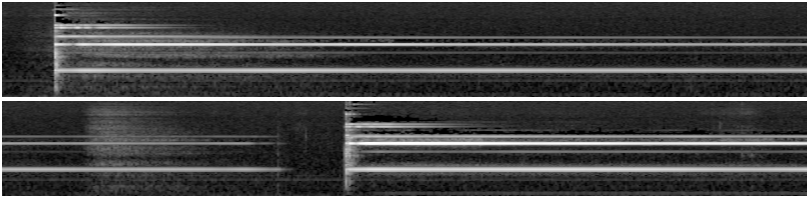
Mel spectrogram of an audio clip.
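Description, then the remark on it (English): A weighted metal tuning fork, placed on the sternum, is struck twice, each strike producing a clear, sustained pure tone that rings steadily for several seconds before being cut off, with no voices. “I take a moment and I place my weighted fork on your sternum, on your chest, and I slide the weighted fork down on your sternum”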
